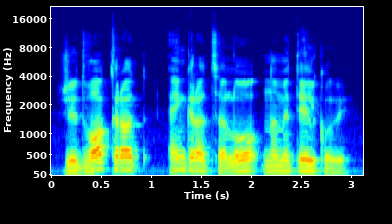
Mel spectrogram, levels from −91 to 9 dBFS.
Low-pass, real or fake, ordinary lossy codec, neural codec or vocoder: 19.8 kHz; real; none; none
